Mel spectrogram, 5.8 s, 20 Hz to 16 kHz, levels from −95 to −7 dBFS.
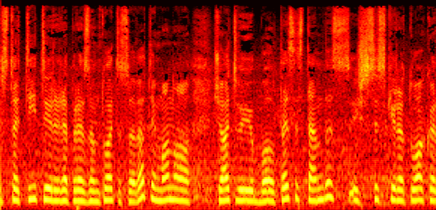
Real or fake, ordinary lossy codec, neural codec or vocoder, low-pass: fake; MP3, 64 kbps; vocoder, 44.1 kHz, 128 mel bands every 512 samples, BigVGAN v2; 14.4 kHz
